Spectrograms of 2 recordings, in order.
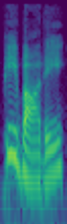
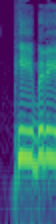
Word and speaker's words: Peabody: Most people outside of New England would pronounce it Peabody.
